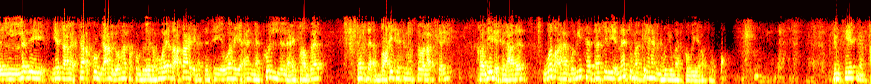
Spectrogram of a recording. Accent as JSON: {"language": "Arabic", "country": "Syria", "said": "سرايا الدفاع عندنا في سوريا"}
